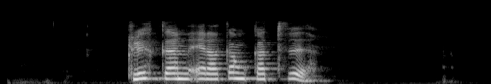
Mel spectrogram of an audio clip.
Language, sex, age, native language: Icelandic, female, 30-39, Icelandic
